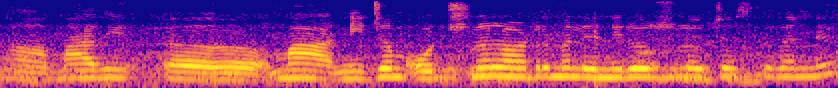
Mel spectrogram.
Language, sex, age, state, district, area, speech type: Telugu, female, 18-30, Telangana, Karimnagar, urban, spontaneous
